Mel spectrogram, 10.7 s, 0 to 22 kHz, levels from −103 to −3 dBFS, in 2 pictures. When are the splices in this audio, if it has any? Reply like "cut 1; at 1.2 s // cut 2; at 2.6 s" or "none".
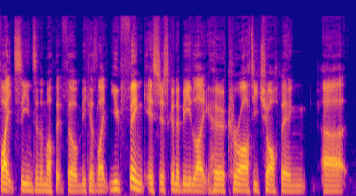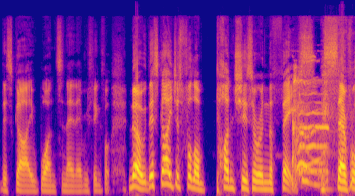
cut 1; at 1.6 s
